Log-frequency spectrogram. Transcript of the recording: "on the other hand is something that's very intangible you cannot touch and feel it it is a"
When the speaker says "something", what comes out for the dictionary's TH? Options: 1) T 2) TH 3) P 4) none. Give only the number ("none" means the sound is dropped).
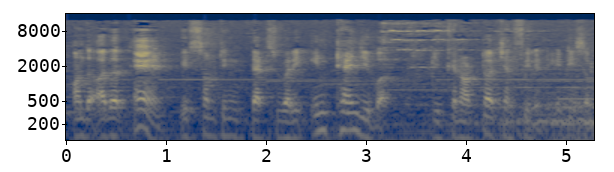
1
